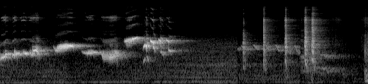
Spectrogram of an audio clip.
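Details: White-rumped shama pouring out loud varied whistled and warbled phrases, then a series of sharp dry clicks, a crackling style used to stir rival shamas to sing.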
